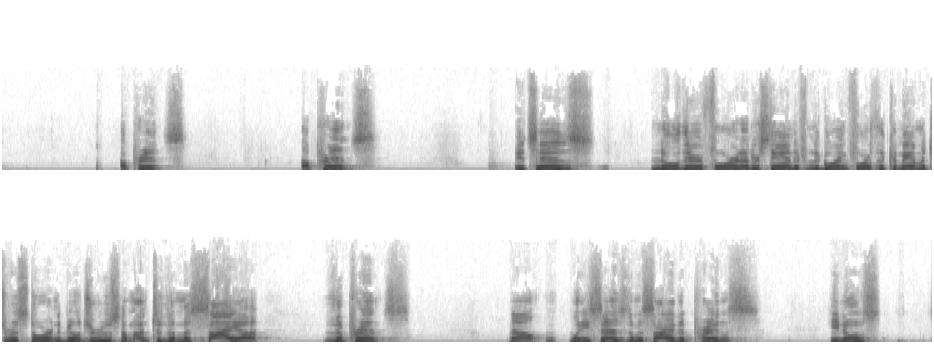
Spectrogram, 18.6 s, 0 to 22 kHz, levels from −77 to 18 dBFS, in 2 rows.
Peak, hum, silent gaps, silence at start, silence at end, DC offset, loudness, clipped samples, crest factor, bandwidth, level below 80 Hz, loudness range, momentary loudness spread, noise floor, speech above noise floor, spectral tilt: 0 dBFS; none; none; 1.2 s; 0.3 s; under 0.1%; -15 LUFS; under 0.1%; 16 dB; 13 kHz; -52 dBFS; 6 LU; 12 LU; -50 dBFS; 36 dB; -5 dB/octave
